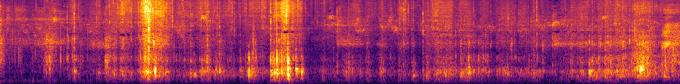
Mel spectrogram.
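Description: Plastic bottles and carrier bags crinkling and rustling as a bag of recycling is handled. There are two louder crackling surges, about two and three and a half seconds in, then softer rustling.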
